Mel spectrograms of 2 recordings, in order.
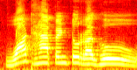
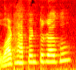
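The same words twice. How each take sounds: First: Slow, drawn-out reading of the question. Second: Quick, high and rising; quick prompting question. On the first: Teacher reads the worksheet question to pupils, slow and drawn out. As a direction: read it out slowly and firmly for the class. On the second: Teacher prompts pupils for the answer, quick rising question. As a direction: ask it fast with a high lift at the end. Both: Shown as a demonstration.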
